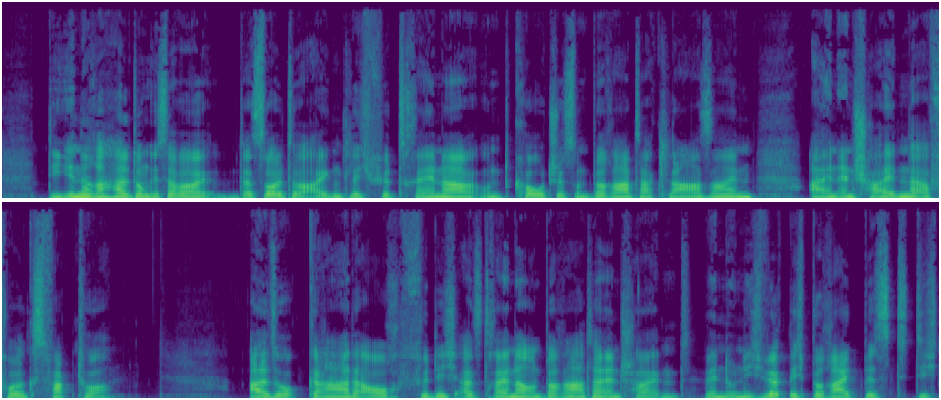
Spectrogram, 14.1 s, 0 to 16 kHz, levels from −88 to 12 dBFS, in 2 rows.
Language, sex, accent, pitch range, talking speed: German, male, German, 90-150 Hz, 155 wpm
